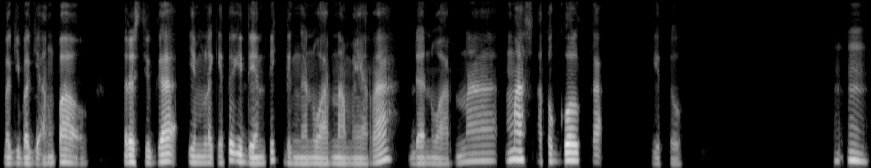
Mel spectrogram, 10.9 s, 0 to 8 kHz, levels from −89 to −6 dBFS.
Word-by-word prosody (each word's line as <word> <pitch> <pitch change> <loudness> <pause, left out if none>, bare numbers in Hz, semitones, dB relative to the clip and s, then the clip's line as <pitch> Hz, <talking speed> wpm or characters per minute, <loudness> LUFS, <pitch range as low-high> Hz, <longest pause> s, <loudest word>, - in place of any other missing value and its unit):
bagi-bagi 95 -2 -3
angpao. 105 -1 -1 0.4
Terus 120 -1 +6
juga, 125 +5 +4 0.2
Imlek 110 -1 -2
itu 150 - +5
identik 115 +1 +1
dengan 95 -2 -4
warna 95 +1 -1
merah 100 - -1 0.2
dan 100 0 -4
warna 120 +10 -5
emas 160 +1 +3
atau 130 +1 -4
gold, 145 +2 +7
Kak, 125 -1 -5 0.6
gitu. 95 -2 -14 2.1
Mmm, 150 -3 +2
105 Hz, 100 wpm, -28 LUFS, 95-130 Hz, 2.1 s, gold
